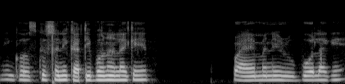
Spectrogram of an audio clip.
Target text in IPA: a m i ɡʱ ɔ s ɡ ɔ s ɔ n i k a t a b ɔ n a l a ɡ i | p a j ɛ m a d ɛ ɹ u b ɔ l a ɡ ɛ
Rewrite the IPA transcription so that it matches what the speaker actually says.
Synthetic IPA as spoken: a m i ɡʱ ɔ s ɡ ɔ s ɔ n i k a t i b ɔ n a l a ɡ ɛ | p a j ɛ m a n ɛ ɹ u b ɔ l a ɡ ɛ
